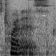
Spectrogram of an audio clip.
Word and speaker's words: tortoise: let me just make sure tortois yeah it's tortoise so tortoise they are a tortoise pair I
